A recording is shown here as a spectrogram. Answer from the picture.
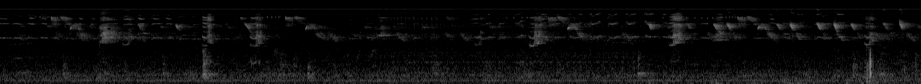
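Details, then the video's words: Captive female ultramarine grosbeak from a breeder's stock, which raised eight chicks this year, calling to stir up the male: short, high, sharp chips given irregularly in loose clusters, faint over a steady low hum. "ESQUENTA O SEU AZULÃO COM ESSA FÊMEA PRINCESA"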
